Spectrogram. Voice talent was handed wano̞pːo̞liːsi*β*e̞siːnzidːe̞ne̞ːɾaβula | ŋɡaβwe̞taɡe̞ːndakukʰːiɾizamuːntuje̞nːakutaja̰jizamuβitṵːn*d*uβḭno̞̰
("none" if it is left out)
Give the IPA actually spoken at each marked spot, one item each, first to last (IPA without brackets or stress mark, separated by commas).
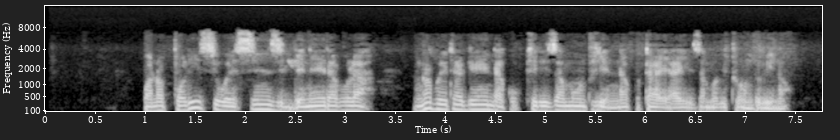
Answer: w, d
